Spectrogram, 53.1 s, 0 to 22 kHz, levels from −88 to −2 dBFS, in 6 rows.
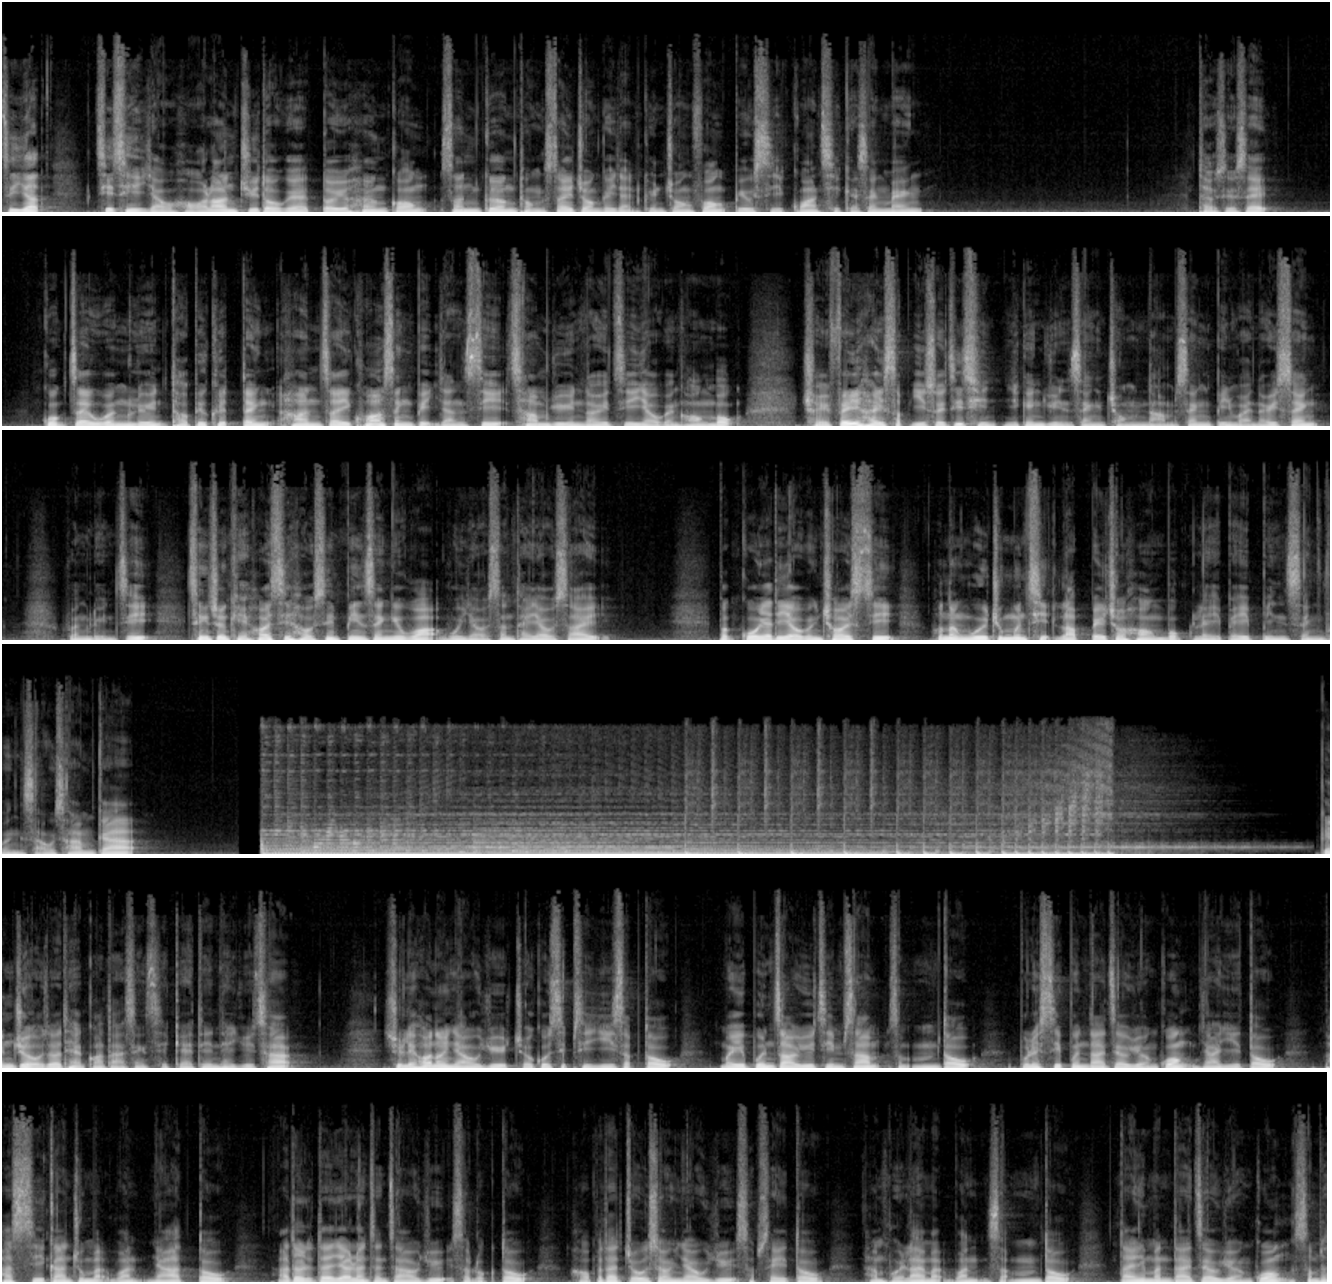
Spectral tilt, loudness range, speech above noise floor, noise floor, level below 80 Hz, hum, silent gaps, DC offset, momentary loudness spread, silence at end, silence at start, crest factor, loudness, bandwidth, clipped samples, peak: -6 dB/octave; 9 LU; 39 dB; -57 dBFS; -36 dBFS; none; 28.13-28.27 s; under 0.1%; 11 LU; 0 s; 0 s; 20 dB; -20 LUFS; 18 kHz; under 0.1%; 0 dBFS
